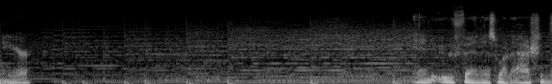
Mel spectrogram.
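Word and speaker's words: Annwfn: F is the V like valley. The W uh is a vowel like oo. Okay. So an uven anuven sort of thing.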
